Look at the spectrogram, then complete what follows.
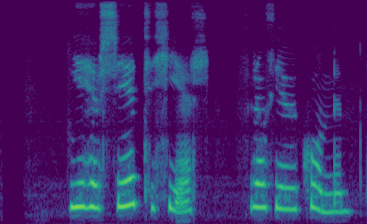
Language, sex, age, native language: Icelandic, female, 11, Icelandic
